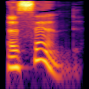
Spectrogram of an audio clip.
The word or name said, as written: ascend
